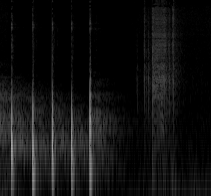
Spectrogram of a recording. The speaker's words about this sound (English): Moments later, a knock on my door.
